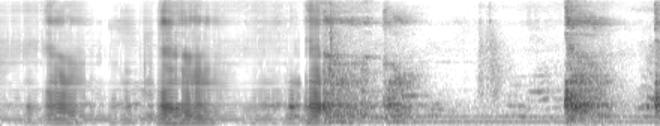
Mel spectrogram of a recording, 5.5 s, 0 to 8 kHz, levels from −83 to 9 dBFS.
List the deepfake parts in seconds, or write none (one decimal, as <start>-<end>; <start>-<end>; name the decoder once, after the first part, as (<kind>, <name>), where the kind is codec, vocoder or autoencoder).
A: 0.0-2.7 (vocoder, BigVGAN v2)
